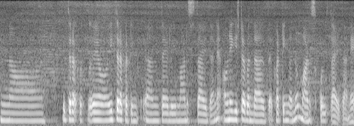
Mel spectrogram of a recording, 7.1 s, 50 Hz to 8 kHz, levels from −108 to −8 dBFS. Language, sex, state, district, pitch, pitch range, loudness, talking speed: Kannada, female, Karnataka, Shimoga, 185 Hz, 175-200 Hz, -20 LUFS, 110 wpm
